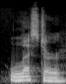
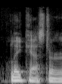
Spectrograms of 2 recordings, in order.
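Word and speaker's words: Leicester: have lived in England where they say you know Lester for something that is clearly like lay caster or whatever it looks like it's pronounced yeah likes mimics what like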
